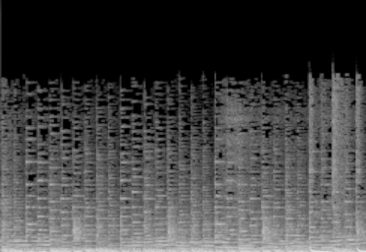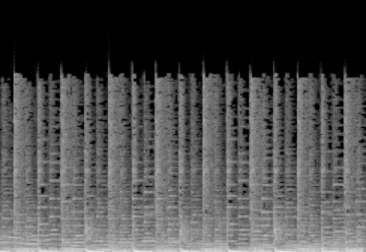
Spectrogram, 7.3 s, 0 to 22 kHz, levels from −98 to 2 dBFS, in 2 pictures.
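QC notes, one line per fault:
Nothing to flag here; I listened to the whole thing and didn't hear any technical problems worth a line.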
